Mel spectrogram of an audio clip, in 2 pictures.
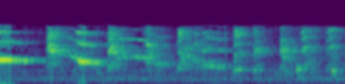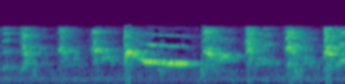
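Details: Seven-week-old black and white tricolor female English Springer Spaniel puppy giving insistent, evenly spaced high yips and howly yelps, some sliding downward, roughly two per second throughout.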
